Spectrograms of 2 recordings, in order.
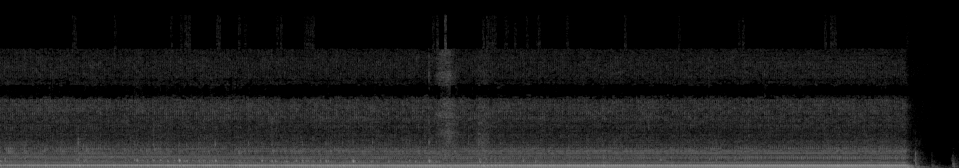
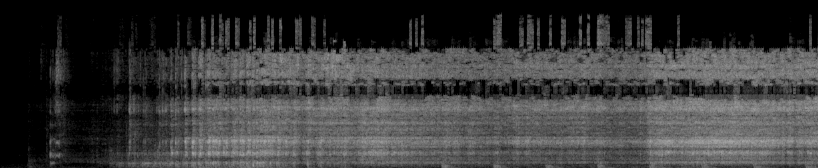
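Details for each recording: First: Used bean-to-cup automatic coffee machine during extraction: a steady, loud pump drone with a buzzing pulse that then cuts off, plus a few cracks from the internal mechanism the tester dislikes. The pump sounds noisy, cause unclear. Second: Used bean-to-cup automatic coffee machine, steam setting, after a big crack the tester warns might be serious: a brief sputter, then a strong steady high hiss, messy but working. Steam wand normal.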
